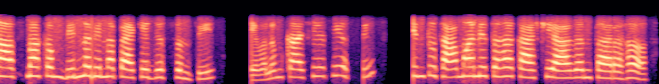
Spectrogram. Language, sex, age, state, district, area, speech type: Sanskrit, female, 45-60, Karnataka, Uttara Kannada, urban, conversation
